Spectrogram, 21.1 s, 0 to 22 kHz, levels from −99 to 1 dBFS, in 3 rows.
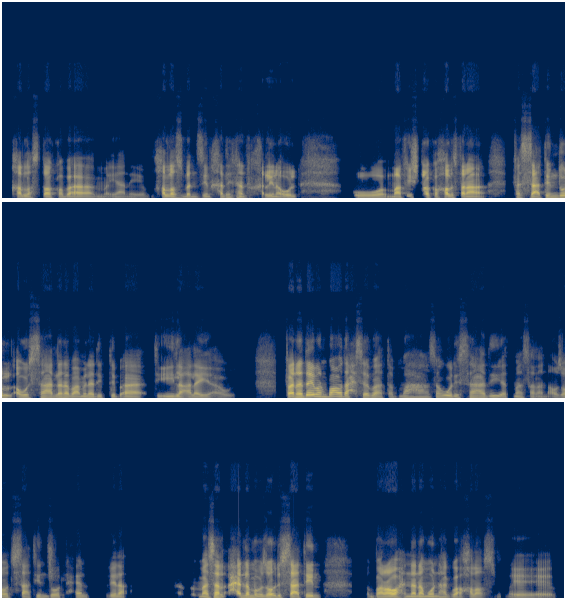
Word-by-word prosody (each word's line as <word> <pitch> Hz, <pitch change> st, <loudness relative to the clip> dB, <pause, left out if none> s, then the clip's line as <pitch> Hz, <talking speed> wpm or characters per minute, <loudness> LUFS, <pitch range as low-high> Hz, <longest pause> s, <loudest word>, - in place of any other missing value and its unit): خلّص -, -, -2 dB
طاقة 120 Hz, 0 st, 0 dB
بقى 105 Hz, -3 st, +1 dB
م -, -, -20 dB
يعني -, -, -15 dB
وخلّص -, -, -1 dB
بنزين 100 Hz, +4 st, -6 dB
خلّينا 110 Hz, -3 st, -6 dB
خلّيني -, -, -3 dB
أقول -, -, -4 dB, 0.7 s
وما 95 Hz, +1 st, -1 dB
فيش 150 Hz, +4 st, -6 dB
طاقة 130 Hz, -, 0 dB
خالص، 130 Hz, 0 st, +2 dB
فأنا 110 Hz, -2 st, +4 dB, 0.3 s
فالساعتين 160 Hz, 0 st, +1 dB
دُول 170 Hz, +1 st, -2 dB
أو 100 Hz, +2 st, -1 dB
الساعة 140 Hz, +7 st, -2 dB
اللي 135 Hz, -1 st, -1 dB
أنا 140 Hz, 0 st, +1 dB
باعملها 125 Hz, +1 st, -2 dB
دي 130 Hz, +1 st, -11 dB
بتبقى 115 Hz, -7 st, -4 dB
تقيلة 120 Hz, 0 st, -5 dB
عليّا 95 Hz, 0 st, -4 dB
أوي. 80 Hz, -2 st, -17 dB, 0.6 s
فأنا 175 Hz, +2 st, +9 dB
دايمًا 220 Hz, +3 st, +6 dB
باقعُد 215 Hz, +1 st, +1 dB
أحسبها، 165 Hz, -3 st, -1 dB
طَب 95 Hz, -2 st, -18 dB
ما 140 Hz, +4 st, -10 dB
هازوِّد 175 Hz, 0 st, -7 dB
الساعة 140 Hz, +3 st, -6 dB
ديّة 140 Hz, +1 st, -9 dB
مثلًا 125 Hz, +1 st, -13 dB
أو -, -, -10 dB
أزوِّد -, -, -5 dB
الساعتين 130 Hz, +4 st, -7 dB
دُول 130 Hz, +1 st, -7 dB
حلو 140 Hz, -1 st, -8 dB, 0.2 s
ليه 125 Hz, -, -4 dB
لأ؟ 120 Hz, -, -3 dB, 0.9 s
مثلًا -, -, +5 dB
أحيانًا 165 Hz, -, +7 dB
لمّا 150 Hz, -, -3 dB
بازوِّد 115 Hz, +9 st, +2 dB
الساعتين، 145 Hz, -1 st, +4 dB, 0.6 s
باروَّح 110 Hz, +4 st, +6 dB
إن 115 Hz, -, -5 dB
أنا 120 Hz, +1 st, +5 dB
مُنهَك 115 Hz, -4 st, -3 dB
بقى -, -, -1 dB
خلاص، -, -, -5 dB, 0.2 s
آآ 95 Hz, -1 st, -8 dB
125 Hz, 160 wpm, -27 LUFS, 110-150 Hz, 0.9 s, فأنا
